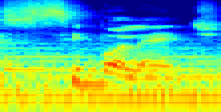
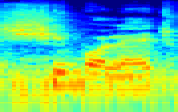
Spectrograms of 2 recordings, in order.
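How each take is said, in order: First: The word begins with an s sound. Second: The word begins with an sh sound. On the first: The speaker calls it wrong. "a forma errada era cibolete" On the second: The speaker calls it right. "A forma correta era shibolete, como se fosse chiclete"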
